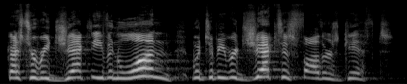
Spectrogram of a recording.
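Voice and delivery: impassioned sermon climax, loud and high; full-force preaching. Acted. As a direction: preach it hard, rising to the rafters. Second surge of impassioned preaching.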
